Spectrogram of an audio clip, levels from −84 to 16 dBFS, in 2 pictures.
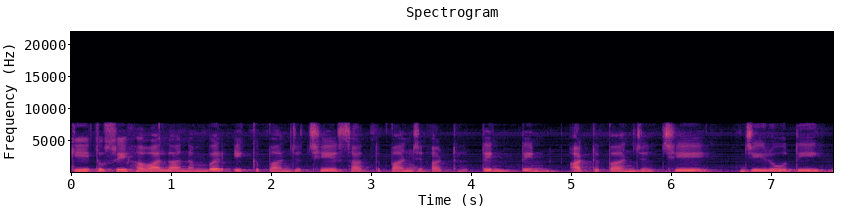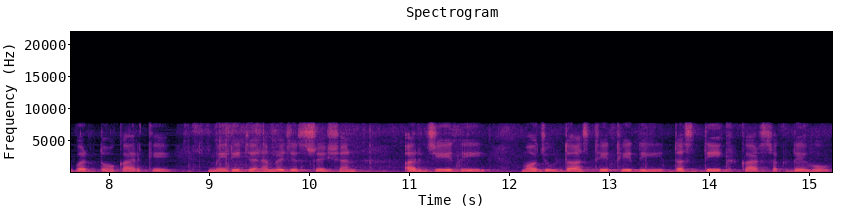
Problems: constant background noise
